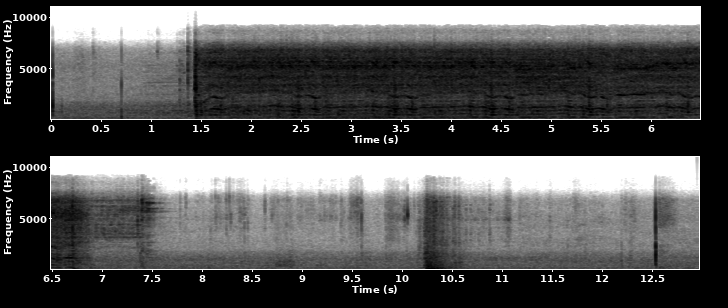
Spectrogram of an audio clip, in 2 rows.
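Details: 1995 Mercedes E320 that overheated and sprayed oil: starter turns it over steadily for about five seconds with an even cranking beat but it never catches; cranks, no start.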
